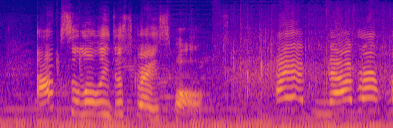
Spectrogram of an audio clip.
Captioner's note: applause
